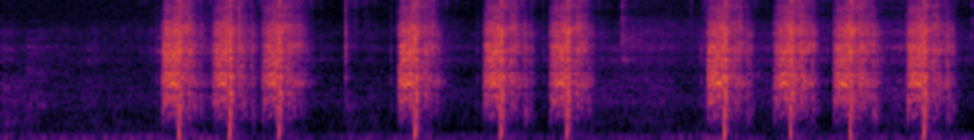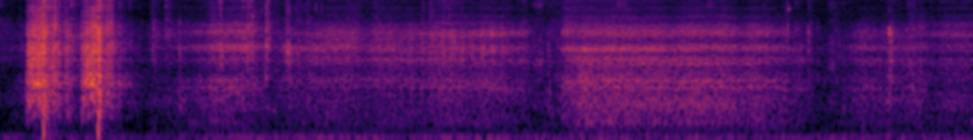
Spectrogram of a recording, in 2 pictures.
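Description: Airsoft gunfire: about a dozen sharp single shots in quick groups over four and a half seconds, followed by a few seconds of softer rustling noise.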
